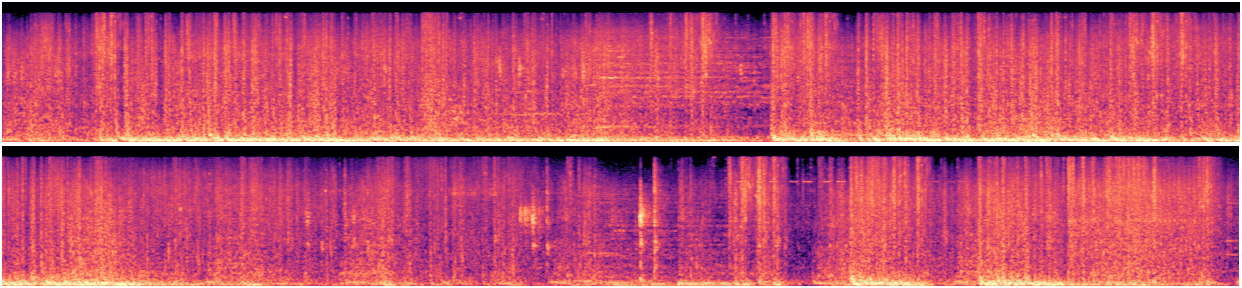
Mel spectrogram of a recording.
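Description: A young woman talks with animation through a headset microphone.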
